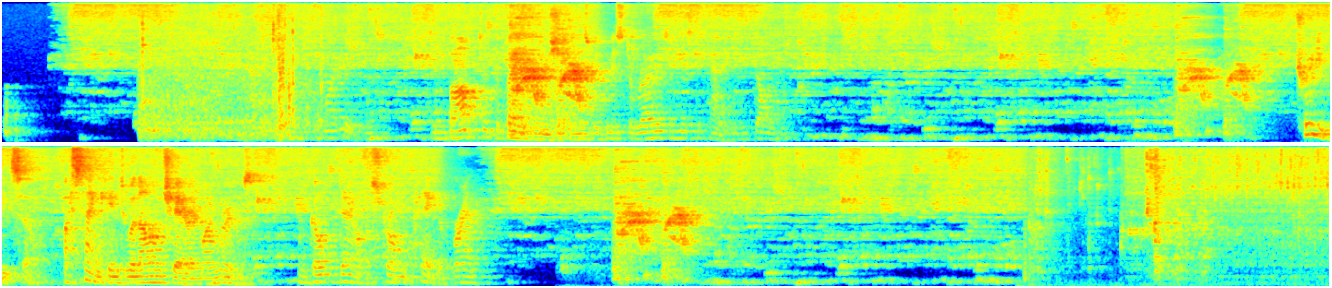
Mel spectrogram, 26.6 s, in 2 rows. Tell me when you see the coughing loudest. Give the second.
5 s.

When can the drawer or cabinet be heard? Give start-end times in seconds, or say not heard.
1.4-3.2.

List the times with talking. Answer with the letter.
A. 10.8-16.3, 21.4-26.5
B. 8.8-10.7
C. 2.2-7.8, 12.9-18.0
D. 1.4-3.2
C.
